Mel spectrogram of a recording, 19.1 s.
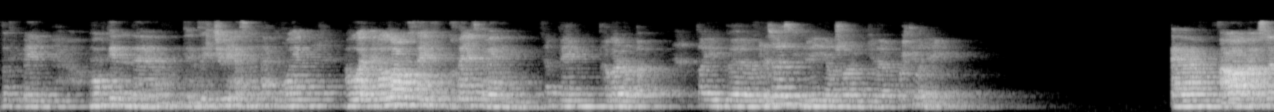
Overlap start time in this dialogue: none

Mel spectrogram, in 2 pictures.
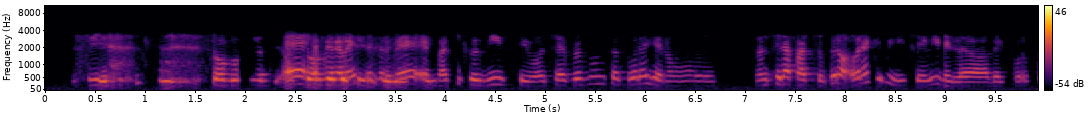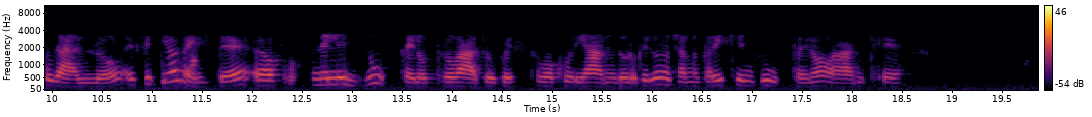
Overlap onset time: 2.4 s

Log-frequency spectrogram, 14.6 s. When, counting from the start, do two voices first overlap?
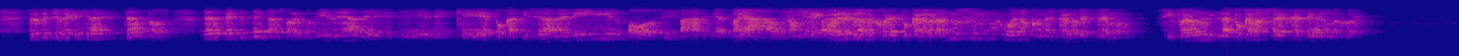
7.3 s

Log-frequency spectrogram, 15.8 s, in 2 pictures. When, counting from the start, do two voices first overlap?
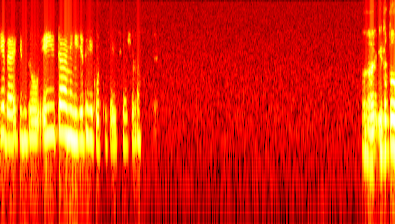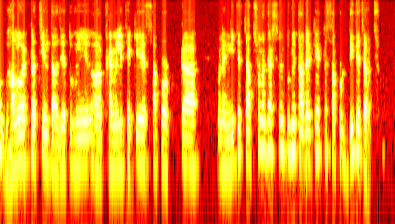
none

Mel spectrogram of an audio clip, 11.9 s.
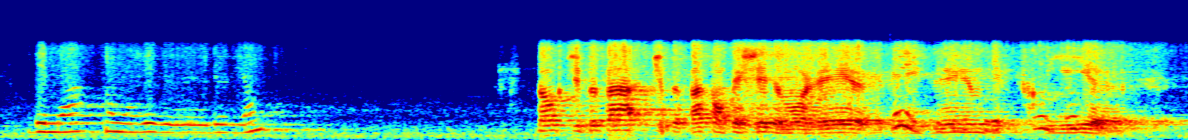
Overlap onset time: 8.9 s

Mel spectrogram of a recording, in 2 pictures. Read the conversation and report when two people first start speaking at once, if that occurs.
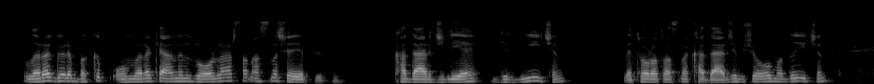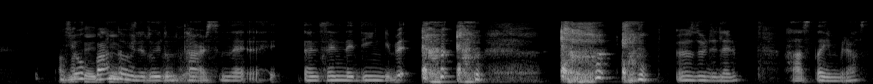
9.4 s

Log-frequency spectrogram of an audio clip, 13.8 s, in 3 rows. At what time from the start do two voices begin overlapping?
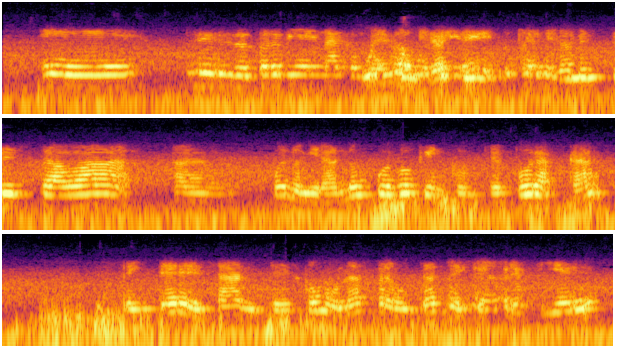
2.7 s

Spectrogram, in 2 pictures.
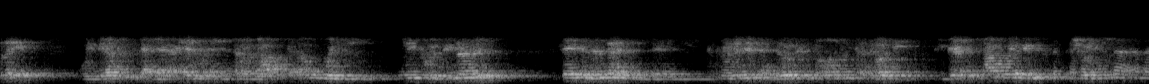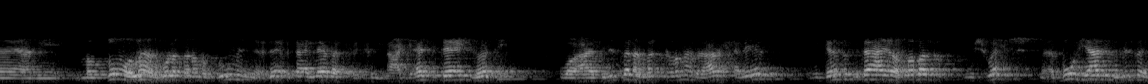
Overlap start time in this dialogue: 9.9 s

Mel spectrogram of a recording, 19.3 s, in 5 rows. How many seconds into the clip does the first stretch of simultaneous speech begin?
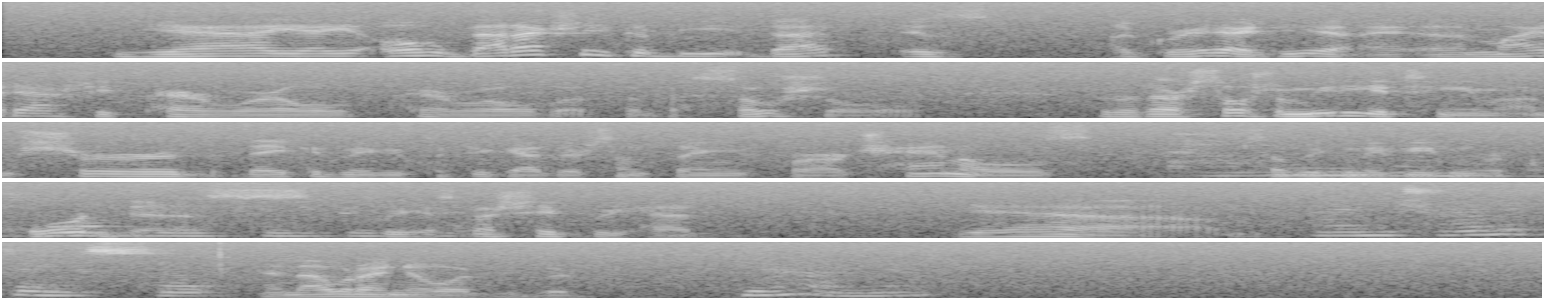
10.6 s

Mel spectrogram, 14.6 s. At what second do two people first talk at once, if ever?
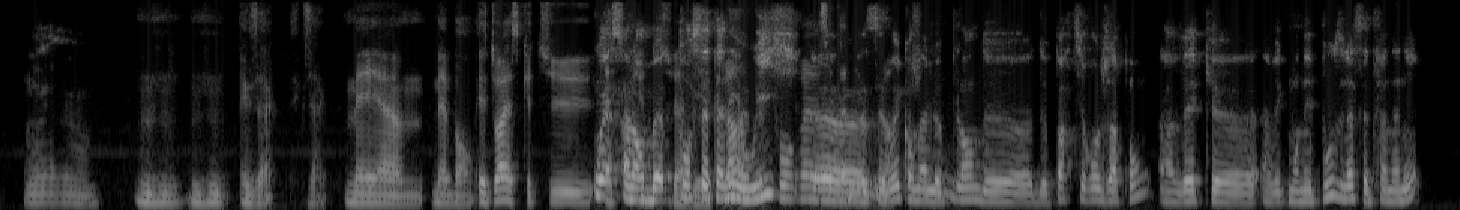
5.9 s

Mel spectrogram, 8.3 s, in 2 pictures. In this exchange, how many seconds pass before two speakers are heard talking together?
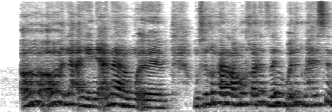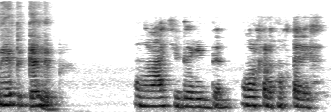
none

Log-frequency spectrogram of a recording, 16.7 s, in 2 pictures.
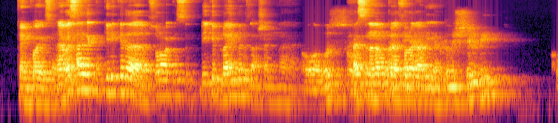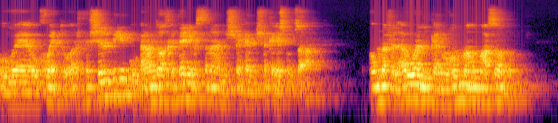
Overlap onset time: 5.3 s

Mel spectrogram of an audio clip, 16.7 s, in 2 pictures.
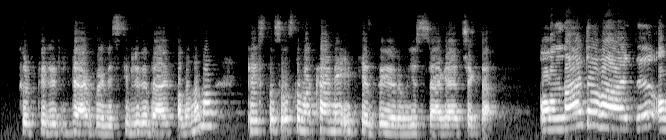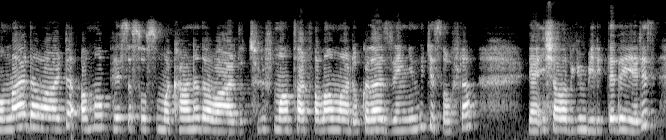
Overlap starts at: none

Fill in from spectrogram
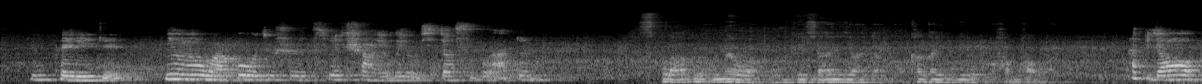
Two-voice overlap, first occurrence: none

